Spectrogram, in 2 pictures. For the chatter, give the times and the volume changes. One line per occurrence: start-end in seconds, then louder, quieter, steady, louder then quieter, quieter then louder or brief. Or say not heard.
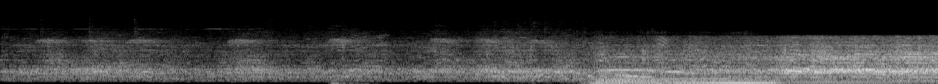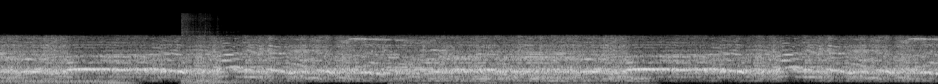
0.0-18.7 louder.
